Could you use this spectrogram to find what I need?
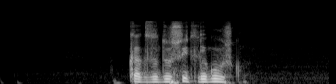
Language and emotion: Russian, neutral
